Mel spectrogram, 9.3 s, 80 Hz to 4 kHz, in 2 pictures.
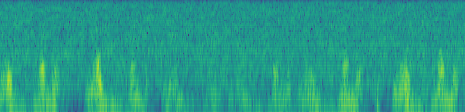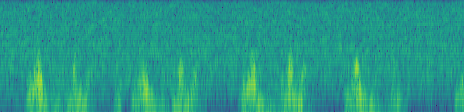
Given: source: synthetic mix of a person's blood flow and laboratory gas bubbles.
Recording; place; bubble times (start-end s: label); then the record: Doppler ultrasound of blood flow; precordium
3.73-3.82 s: bubbles
From the record:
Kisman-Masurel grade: 111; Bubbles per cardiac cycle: 1 to 2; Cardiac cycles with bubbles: 1 to 10%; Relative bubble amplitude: barely perceptible (0.100 to 0.250); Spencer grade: 1 (occasional bubble signal discernible with the cardiac motion signal, with majority of cardiac periods free of bubbles); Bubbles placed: only in the low amplitude regions of the cardiac cycle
